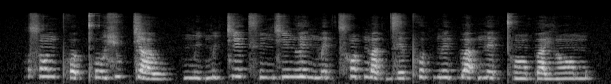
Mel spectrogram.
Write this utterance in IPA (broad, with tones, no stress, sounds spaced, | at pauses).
s ɔ̃˦ n pʰ ɔ˨ t̚ pʰ o˧ ɕ u˦ k̚ ɕ a˨˩ w | m i˨ ʔ m i˦ ʔ t͡ɕ ẽ˦ t͡sʰ ĩ˧ ŋ ɕ ĩ˦ n l e˥˧ ŋ m e˦ ʔ t͡sʰ ɔ̃˦ t̚ m a˨ t̚ d͡z e˧ pʰ o˦ t̚ b ẽ˦ k̚ b a˦ ʔ n̪ e˦ ʔ t̪ʰ ɔ̃˧ p a˧ j l ɔ̃˧ m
